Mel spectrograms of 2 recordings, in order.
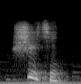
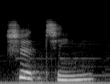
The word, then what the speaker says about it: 事情: 事情的“ 事” 是四声，情是轻声，事情；实情的“ 实” 是二声，情也是二声，实情。大家说的时候一定要注意声调。 – 事情、实情，对吧，猪猪？ – 对，非常好。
